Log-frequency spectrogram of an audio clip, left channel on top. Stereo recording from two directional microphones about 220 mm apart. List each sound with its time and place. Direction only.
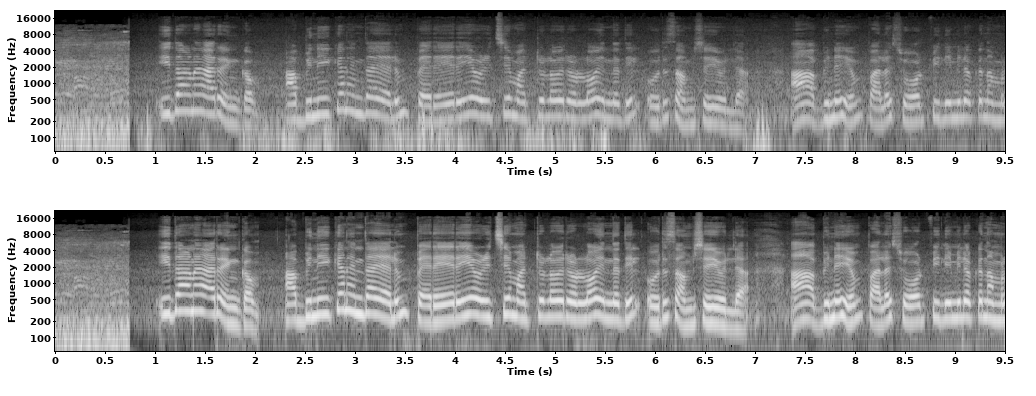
1.0 s a woman's voice: 30° right (ahead or behind)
